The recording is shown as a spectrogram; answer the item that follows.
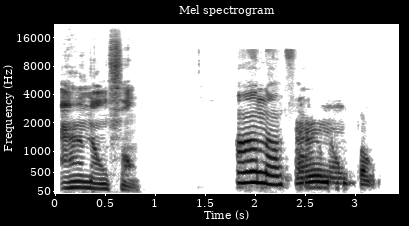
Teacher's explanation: I'm creating an extra N basically.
